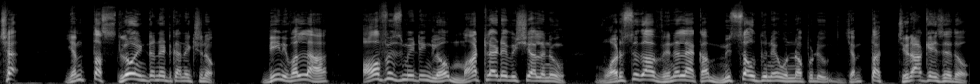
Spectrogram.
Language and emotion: Telugu, angry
